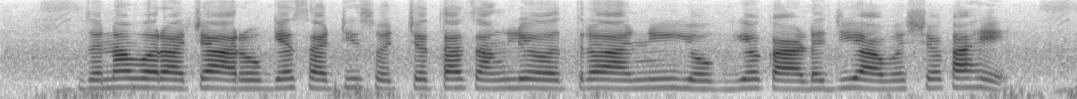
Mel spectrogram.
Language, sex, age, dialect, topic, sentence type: Marathi, male, 31-35, Varhadi, agriculture, statement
